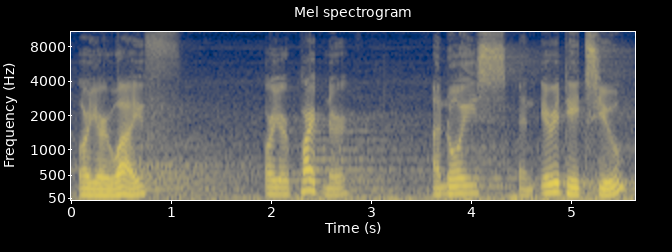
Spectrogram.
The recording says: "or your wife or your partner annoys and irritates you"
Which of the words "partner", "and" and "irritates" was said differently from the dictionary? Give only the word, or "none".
none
